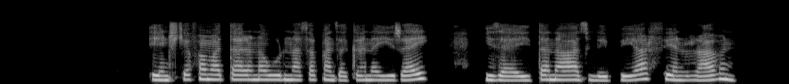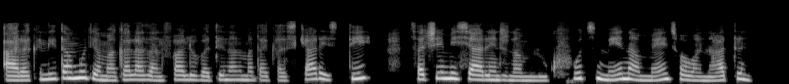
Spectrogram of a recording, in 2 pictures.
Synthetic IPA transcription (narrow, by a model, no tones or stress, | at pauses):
eɳɖ͡ʐikʲəfamat̪aɾanəuɾinasəpand͡zakanəiɾaj | izajaɦit̪anaazilebeaɾi̥fenuravini̥ | aɾakinit̪amud̪iamakalazanifaːluvət̪enanimad̪aɡasi̥kʲaɾizit̪i | saʈ͡ʂimisiaɾeɳɖ͡ʐinamiluku̥fut͡simenamajnt͡suawanat̪ini̥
